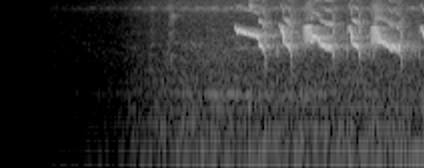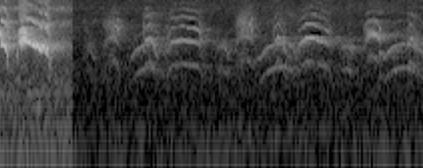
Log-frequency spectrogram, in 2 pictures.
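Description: Wild birds calling. First comes a quick run of about eight loud chirps, each sweeping down in pitch, about five a second. Then, after an abrupt change, softer short arched chirps continue.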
